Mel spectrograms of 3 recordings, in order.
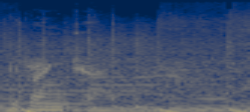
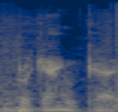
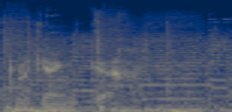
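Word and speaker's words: Bragança: And Geller out to a Sprilla to Debranca. It's Braganca, isn't it? Not Bra. Oh well. A Sprilla. I'll have to sell him because I can't pronounce his name. Braganca.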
